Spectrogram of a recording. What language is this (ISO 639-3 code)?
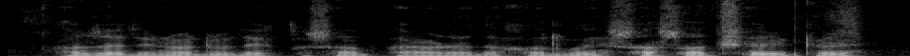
pus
